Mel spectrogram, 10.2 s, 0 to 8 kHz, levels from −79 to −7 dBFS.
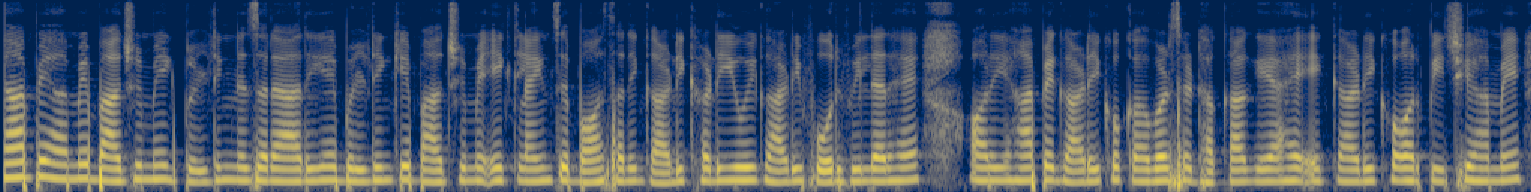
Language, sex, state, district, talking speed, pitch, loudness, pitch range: Hindi, female, Karnataka, Raichur, 245 wpm, 190 Hz, -20 LUFS, 180-195 Hz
